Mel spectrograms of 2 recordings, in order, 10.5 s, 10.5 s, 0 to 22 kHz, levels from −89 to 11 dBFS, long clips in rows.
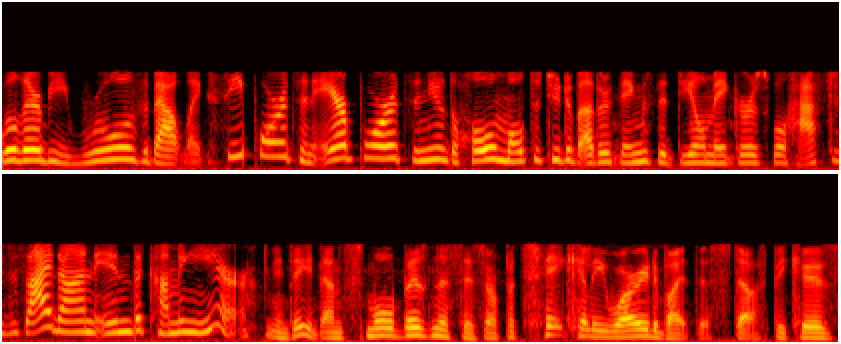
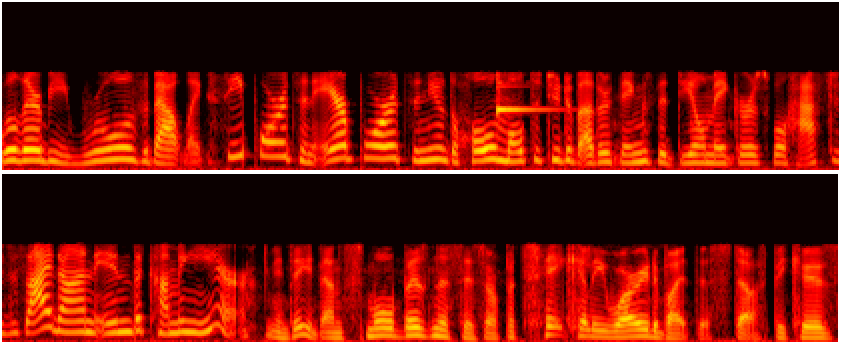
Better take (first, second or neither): first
